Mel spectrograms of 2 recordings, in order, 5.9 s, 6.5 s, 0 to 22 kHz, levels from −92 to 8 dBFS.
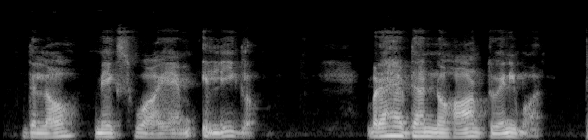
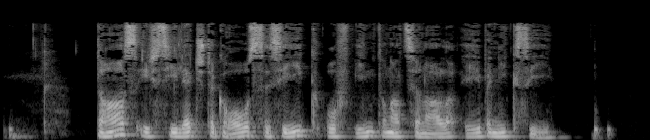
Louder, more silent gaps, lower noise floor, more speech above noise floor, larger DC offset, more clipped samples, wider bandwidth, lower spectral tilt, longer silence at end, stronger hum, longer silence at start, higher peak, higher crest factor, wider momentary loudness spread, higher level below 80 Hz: first, -19 LUFS vs -22 LUFS; neither; first, -73 dBFS vs -59 dBFS; first, 54 dB vs 36 dB; neither; neither; second, 9 kHz vs 11.5 kHz; first, -8 dB/octave vs -4 dB/octave; about the same, 0.5 s vs 0.4 s; neither; first, 0.25 s vs 0.1 s; first, -2 dBFS vs -6 dBFS; about the same, 18 dB vs 18 dB; second, 10 LU vs 17 LU; second, -60 dBFS vs -48 dBFS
